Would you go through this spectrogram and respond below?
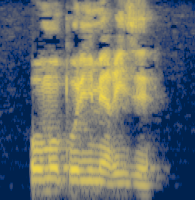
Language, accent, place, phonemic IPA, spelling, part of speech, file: French, France, Lyon, /ɔ.mɔ.pɔ.li.me.ʁi.ze/, homopolymériser, verb, LL-Q150 (fra)-homopolymériser.wav
- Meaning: to homopolymerize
